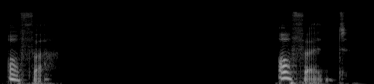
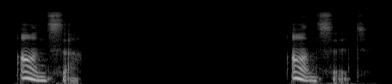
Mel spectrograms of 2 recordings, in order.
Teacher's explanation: remember that in British English the r at the end is not pronounced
